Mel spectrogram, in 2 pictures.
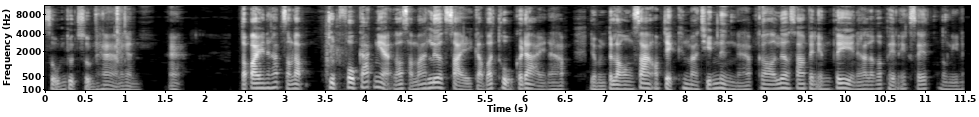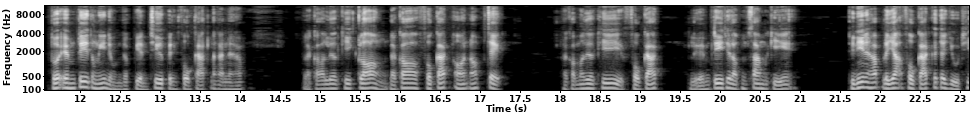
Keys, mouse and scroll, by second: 8.8 ctrl+z, 8.8 shift+a, 13.0-14.5 drag, 15.4 click, 16.9-20.9 drag.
